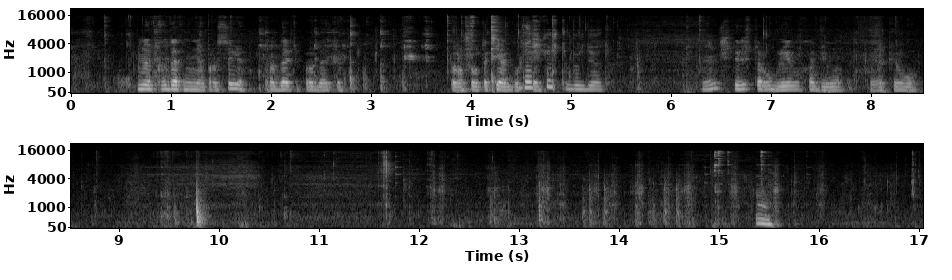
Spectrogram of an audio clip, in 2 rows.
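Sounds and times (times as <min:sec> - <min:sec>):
close-up chewing with crunches: 0:10.3 - 0:17.0.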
